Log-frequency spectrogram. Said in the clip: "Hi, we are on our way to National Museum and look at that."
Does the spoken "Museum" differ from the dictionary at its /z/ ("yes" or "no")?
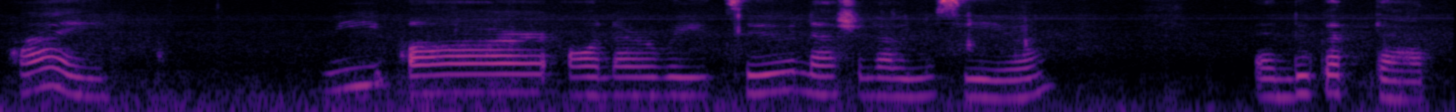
yes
